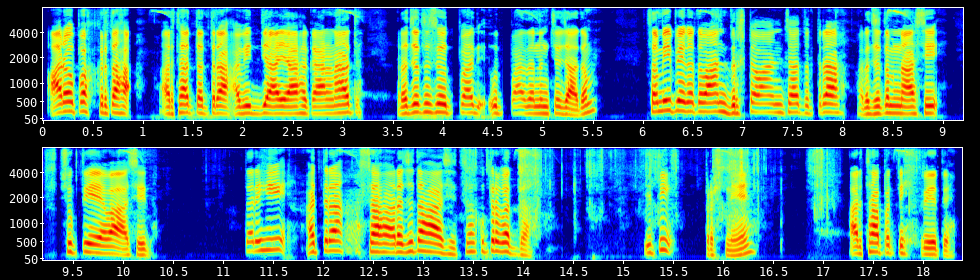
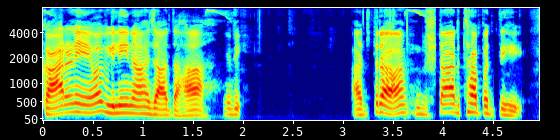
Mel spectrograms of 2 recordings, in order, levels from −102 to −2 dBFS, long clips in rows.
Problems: background sounds at intervals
